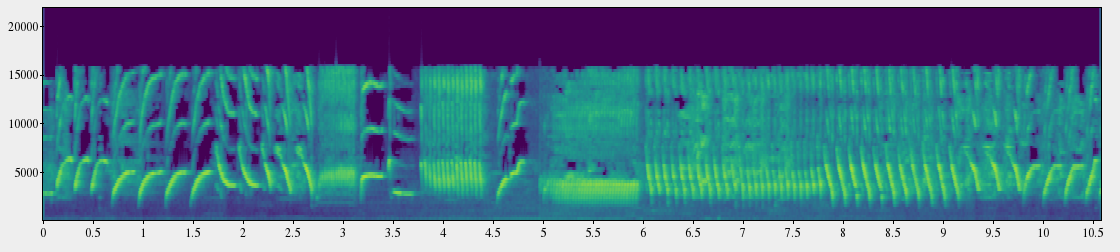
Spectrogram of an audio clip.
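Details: Canary song, said to be from a young bird, meant to stimulate other canaries to sing; high continuous trills and rolls of rapidly repeated upswept notes, with a sustained buzzy passage midway.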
